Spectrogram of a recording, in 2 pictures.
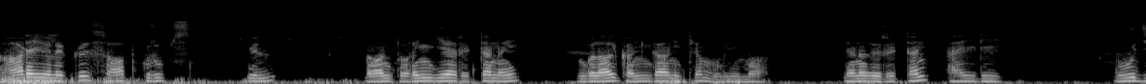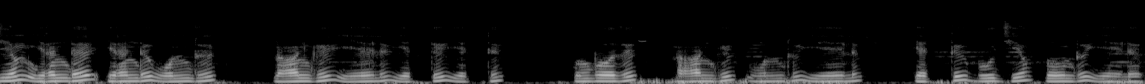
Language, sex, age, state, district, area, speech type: Tamil, male, 45-60, Tamil Nadu, Madurai, urban, read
